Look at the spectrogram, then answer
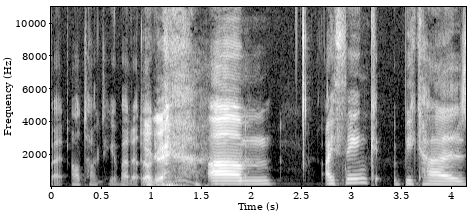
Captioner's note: laughs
